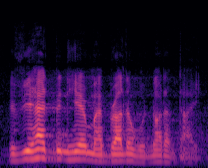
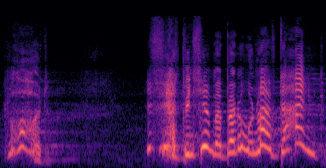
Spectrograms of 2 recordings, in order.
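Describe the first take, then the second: First: It is read flatly, without reproach. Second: It is said with a reproachful, frustrated tone.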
